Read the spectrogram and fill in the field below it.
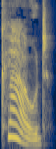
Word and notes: cloud over: British English

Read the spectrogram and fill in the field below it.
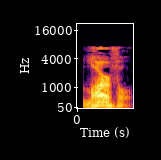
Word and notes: larval: British English

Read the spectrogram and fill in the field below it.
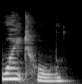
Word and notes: Whitehall: American English

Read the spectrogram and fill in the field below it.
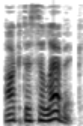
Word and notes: octosyllabic: British English

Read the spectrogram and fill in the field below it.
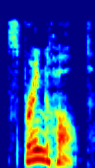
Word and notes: springhalt: British English

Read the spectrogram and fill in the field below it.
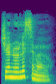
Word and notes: generalissimo: British English

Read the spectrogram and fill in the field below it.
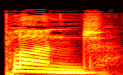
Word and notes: plunge: American English

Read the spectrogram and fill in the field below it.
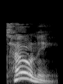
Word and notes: towny: British English

